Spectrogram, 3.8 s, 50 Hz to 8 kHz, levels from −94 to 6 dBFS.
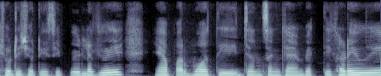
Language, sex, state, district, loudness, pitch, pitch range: Hindi, female, Bihar, Vaishali, -16 LUFS, 190 Hz, 185-205 Hz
